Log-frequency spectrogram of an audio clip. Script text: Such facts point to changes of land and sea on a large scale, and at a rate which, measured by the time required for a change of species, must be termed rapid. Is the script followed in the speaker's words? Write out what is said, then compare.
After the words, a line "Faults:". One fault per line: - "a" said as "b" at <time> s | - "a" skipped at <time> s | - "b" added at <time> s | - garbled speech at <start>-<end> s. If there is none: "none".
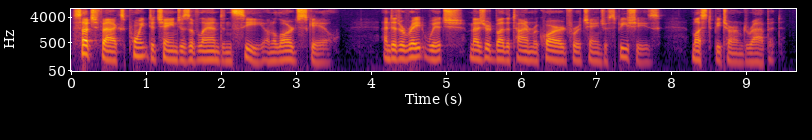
Such facts point to changes of land and sea on a large scale, and at a rate which, measured by the time required for a change of species, must be termed rapid.
Faults:
none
